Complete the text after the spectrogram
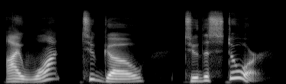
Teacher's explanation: We stress want, go, and store. The rest is said faster. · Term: sentence rhythm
